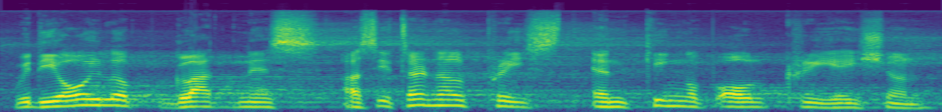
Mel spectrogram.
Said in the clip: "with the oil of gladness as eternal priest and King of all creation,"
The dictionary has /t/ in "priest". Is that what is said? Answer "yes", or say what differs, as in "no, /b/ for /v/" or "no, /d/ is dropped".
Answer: yes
